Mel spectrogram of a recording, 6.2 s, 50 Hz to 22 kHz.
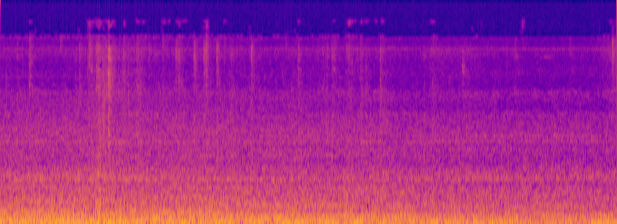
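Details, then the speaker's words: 2007 Dodge Ram 3500 4x4, 6.7 Cummins diesel, 68k miles, braking on back roads. Only road rumble and engine drone, with no squeak, whine, pop or clunk, and a firm pedal: normal brakes. "You can hear that they don't squeak. They don't whine, they don't pop, they don't cause any kind of clunks or anything like that."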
